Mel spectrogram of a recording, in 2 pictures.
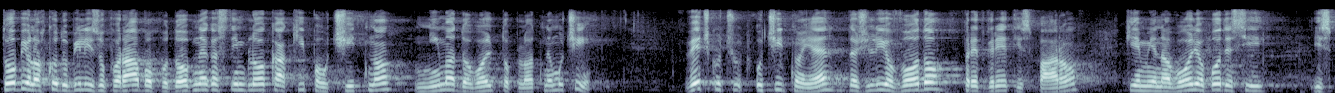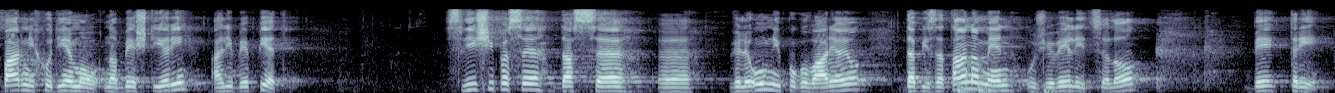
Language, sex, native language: Slovenian, male, Slovenian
